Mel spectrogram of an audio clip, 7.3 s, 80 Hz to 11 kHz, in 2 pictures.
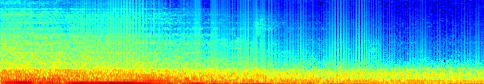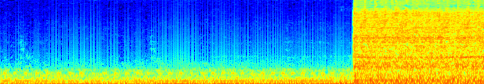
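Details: Volvo 940 B230FK turbo engine, 0.8–1.0 bar: low idle rumble that wavers and lopes unevenly instead of holding a steady beat; rough idle.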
